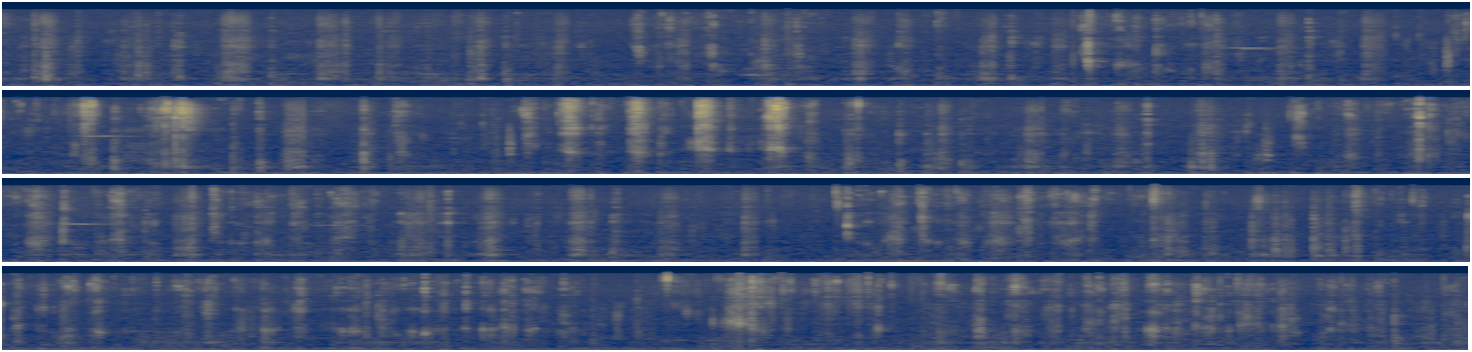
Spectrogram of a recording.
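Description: Close-miked chewing and crunching of raw vegetables and rice eaten by hand, with wet mouth sounds throughout and a few louder crisp bites around eight and eleven seconds in.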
